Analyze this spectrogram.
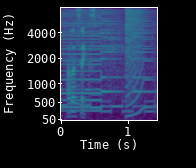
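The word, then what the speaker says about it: Parasek: Ja, Parasex. So heißt das, so wird das ausgesprochen.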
